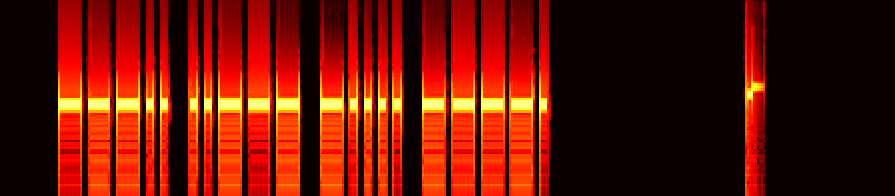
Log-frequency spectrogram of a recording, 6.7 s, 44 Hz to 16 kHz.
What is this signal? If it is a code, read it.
Morse code, heard as a keyed tone, about 22 wpm, 700 Hz. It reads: 8269
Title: Numbers - 4-Digit 22wpm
